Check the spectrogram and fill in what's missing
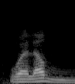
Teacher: هذه الألف تخرج من هذا التجويف الفموي الحلقي، ويأخذ الفم شكلا معينا ويكون اللسان في أسفل الفم. ولا الضال، هكذا يكون شكل اللسان عند نطق الألف.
